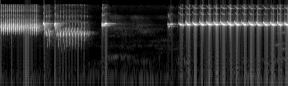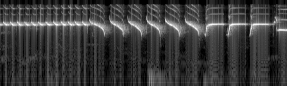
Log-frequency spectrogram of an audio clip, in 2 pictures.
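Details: Singing canary whose song is played to rouse females for breeding and prompt chicks to sing; after mixed opening notes and a short gap, a long even high trill gives way to a series of sweeping downslurred whistles.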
